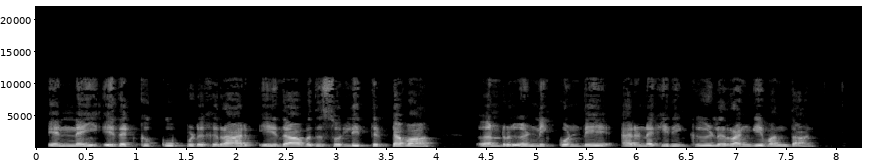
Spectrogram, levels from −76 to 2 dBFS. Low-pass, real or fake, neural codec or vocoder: 10.8 kHz; real; none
